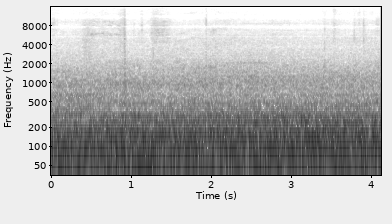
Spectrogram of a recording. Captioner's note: car softly driving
